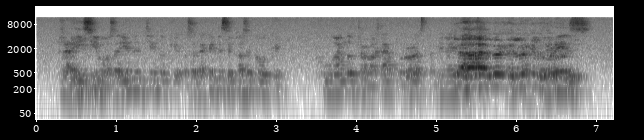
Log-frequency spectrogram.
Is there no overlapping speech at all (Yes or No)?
No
